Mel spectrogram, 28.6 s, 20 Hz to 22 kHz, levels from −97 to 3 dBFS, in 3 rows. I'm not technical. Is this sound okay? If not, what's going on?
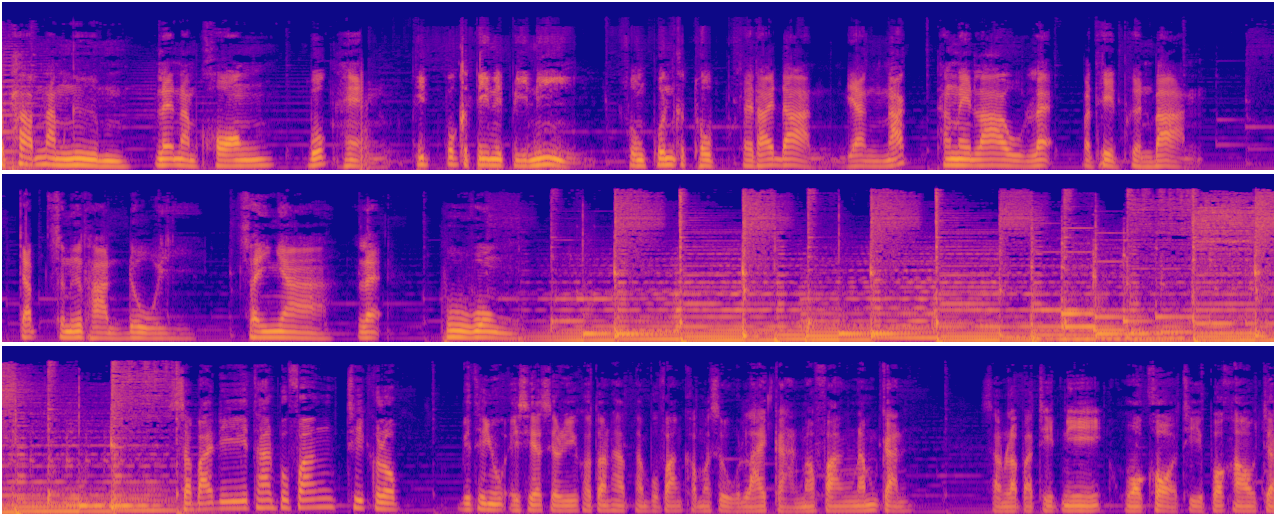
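No. From 2.71 to 6.83 seconds the sound turns rough and muffled. This is a call bitrate drop: the connection's estimated capacity fell, so the audio was squeezed much harder.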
